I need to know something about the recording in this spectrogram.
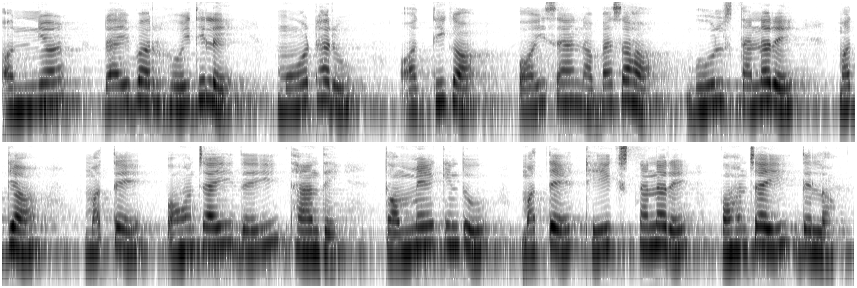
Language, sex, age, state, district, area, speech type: Odia, female, 18-30, Odisha, Nayagarh, rural, spontaneous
